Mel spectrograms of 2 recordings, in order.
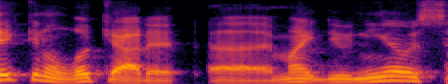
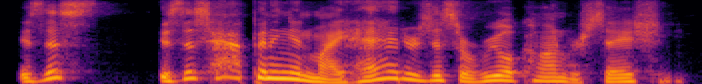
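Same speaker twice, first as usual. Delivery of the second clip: incredulous; 6 semitones higher, 4 dB louder than usual. Pretend. Speaker questioning his sanity.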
